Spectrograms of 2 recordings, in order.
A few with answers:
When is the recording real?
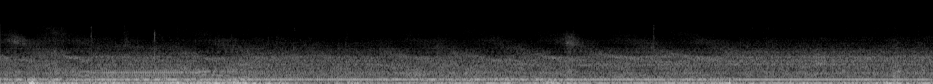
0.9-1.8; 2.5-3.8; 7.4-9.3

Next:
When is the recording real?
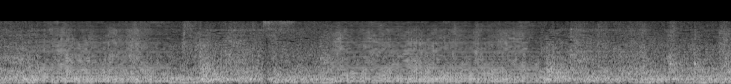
0.0-0.4; 1.7-3.3; 5.4-7.3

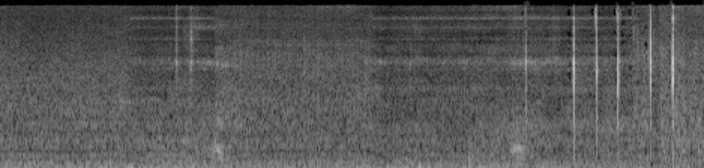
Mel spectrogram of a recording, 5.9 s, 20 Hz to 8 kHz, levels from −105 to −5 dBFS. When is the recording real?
0.0-1.1; 1.8-3.1; 5.3-5.9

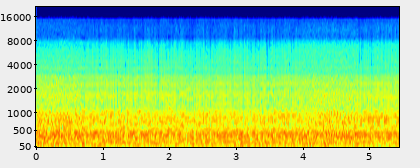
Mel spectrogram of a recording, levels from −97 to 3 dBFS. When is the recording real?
0.0-0.7; 4.0-4.8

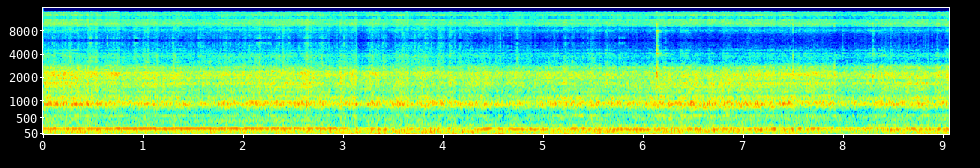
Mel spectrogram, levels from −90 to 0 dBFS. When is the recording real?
0.0-0.7; 4.6-6.4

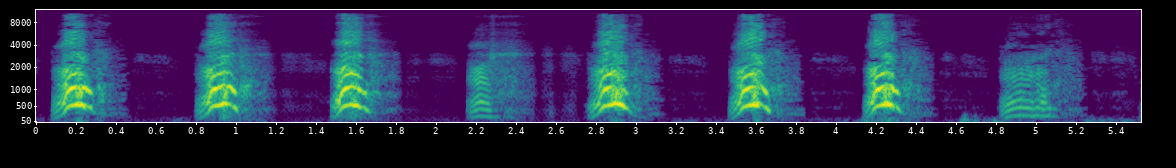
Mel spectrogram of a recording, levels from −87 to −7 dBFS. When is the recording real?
0.0-0.9; 2.7-5.5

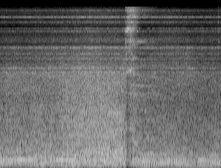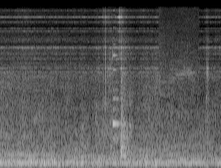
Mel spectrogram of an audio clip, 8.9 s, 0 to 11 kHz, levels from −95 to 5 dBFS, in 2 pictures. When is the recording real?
7.6-8.4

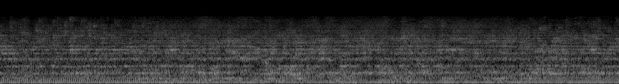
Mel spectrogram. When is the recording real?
0.0-1.6; 5.3-6.2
